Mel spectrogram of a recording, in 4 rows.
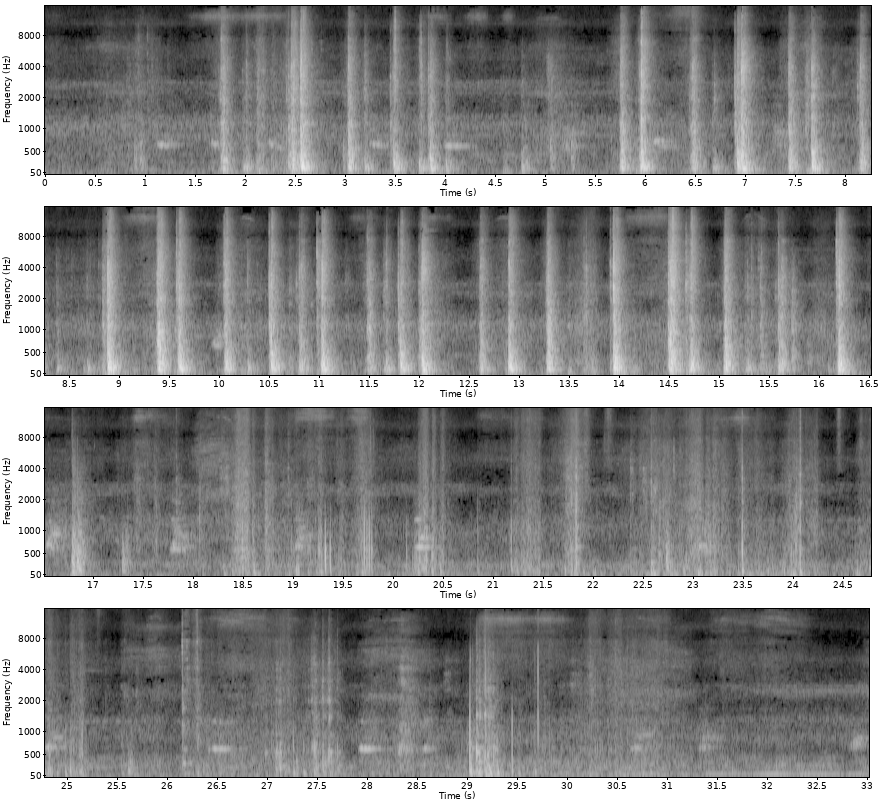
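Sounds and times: wooden cot frame knocking: 1.7s - 4.2s, 5.7s - 17.0s.

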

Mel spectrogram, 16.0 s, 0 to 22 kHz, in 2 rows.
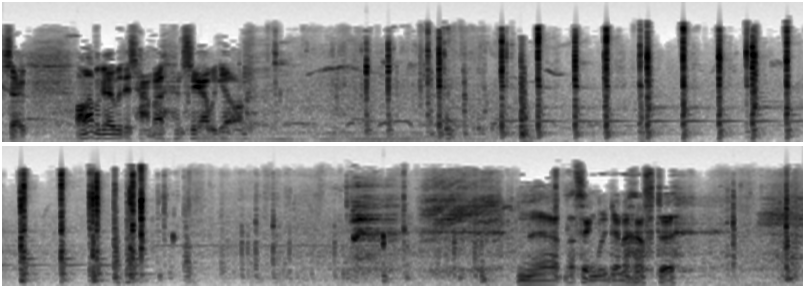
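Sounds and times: hammer striking metal pump: 5.0s - 9.6s.

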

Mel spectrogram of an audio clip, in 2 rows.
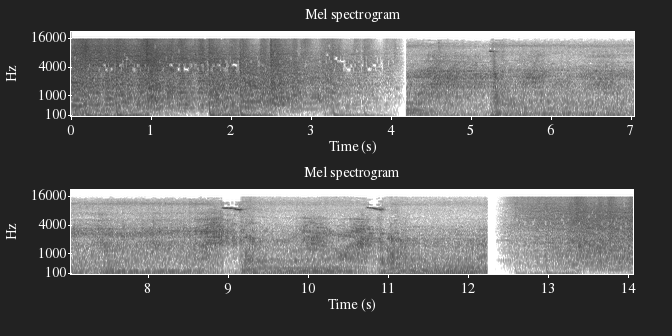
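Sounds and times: tractor diesel engine running: 4.2s - 12.3s.

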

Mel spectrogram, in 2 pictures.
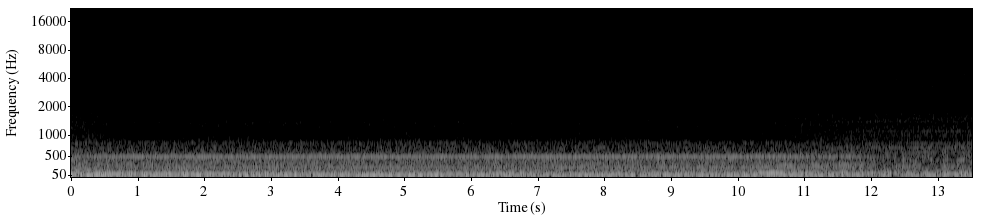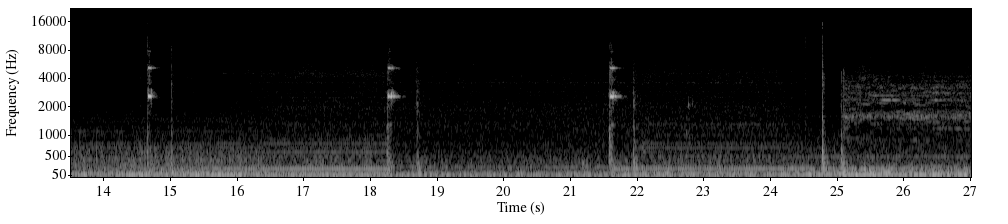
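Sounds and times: steady low hum: 0.0s - 27.0s
low drone: 25.1s - 27.0s.

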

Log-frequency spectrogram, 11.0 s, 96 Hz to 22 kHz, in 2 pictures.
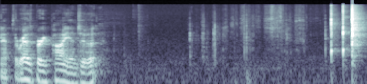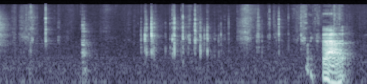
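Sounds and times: loud plastic snap: 4.9s - 5.6s
plastic pieces clicking and rubbing: 7.6s - 10.7s.

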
